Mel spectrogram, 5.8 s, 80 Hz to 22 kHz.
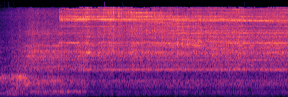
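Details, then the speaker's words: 10-inch Craftsman band saw after drive belt replacement, covers open, cutting scrap wood: steady even hum with smooth high cutting hiss, no slapping or knocking; sounds as before the belt broke, repair successful. "okay well that sounds just like it used to before the belt broke so i think we're going to call that a success"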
